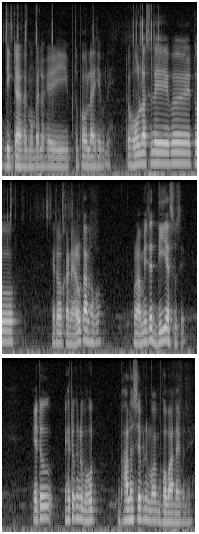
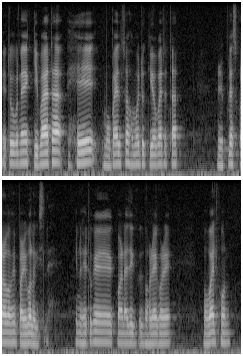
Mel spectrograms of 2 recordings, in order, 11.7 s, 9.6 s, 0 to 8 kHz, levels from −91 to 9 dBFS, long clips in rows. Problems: background sounds at intervals, background conversations at intervals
